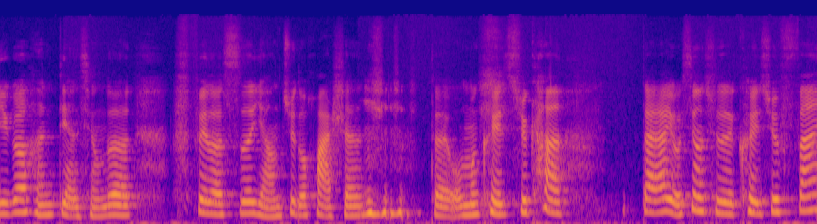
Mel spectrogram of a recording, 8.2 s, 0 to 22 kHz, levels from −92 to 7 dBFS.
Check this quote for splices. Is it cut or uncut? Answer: uncut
